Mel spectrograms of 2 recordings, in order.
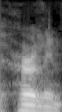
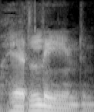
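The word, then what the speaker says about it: Herlin: industrial dynasty of the Hurling family or Herlein we should be pronouncing in the Finnish way who bought in the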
